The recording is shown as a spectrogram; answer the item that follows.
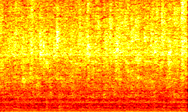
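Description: Water rushes steadily out of an aquaponic greenhouse grow bed as it drains, a close, even gushing roar with no pause across the short stretch.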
